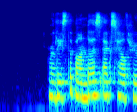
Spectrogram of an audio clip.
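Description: A middle-aged woman speaks calmly and close to the microphone.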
